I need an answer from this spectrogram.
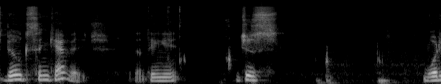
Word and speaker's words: Sienkiewicz: If you go to his booth, he actually has it, the enunciation. so that you can say it properly. It's Sienkiewicz. Jack.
